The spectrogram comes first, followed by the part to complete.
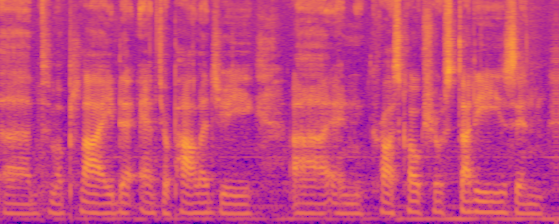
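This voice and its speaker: A man's very slow, fairly low voice in an American accent, with vocal fry, monotone, flat intonation and audible room echo. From US, western New York (Niagara Falls). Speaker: chaplain and priest. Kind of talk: interview. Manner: halting, many fillers.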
